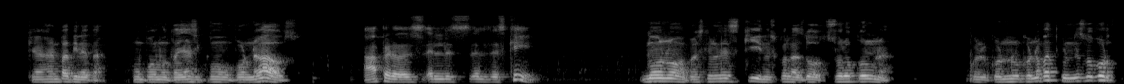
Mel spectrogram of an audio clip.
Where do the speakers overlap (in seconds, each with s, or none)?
none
